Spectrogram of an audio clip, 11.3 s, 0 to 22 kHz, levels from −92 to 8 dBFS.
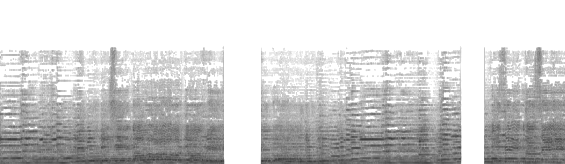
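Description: At 4.46 s the audio stops dead for 0.75 s, and at 9.21 s for 0.48 s: rebuffering stalls, where playback outran the download and waited. Unlike a dropout, nothing is skipped. The sound resumes exactly where it broke off, only later.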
